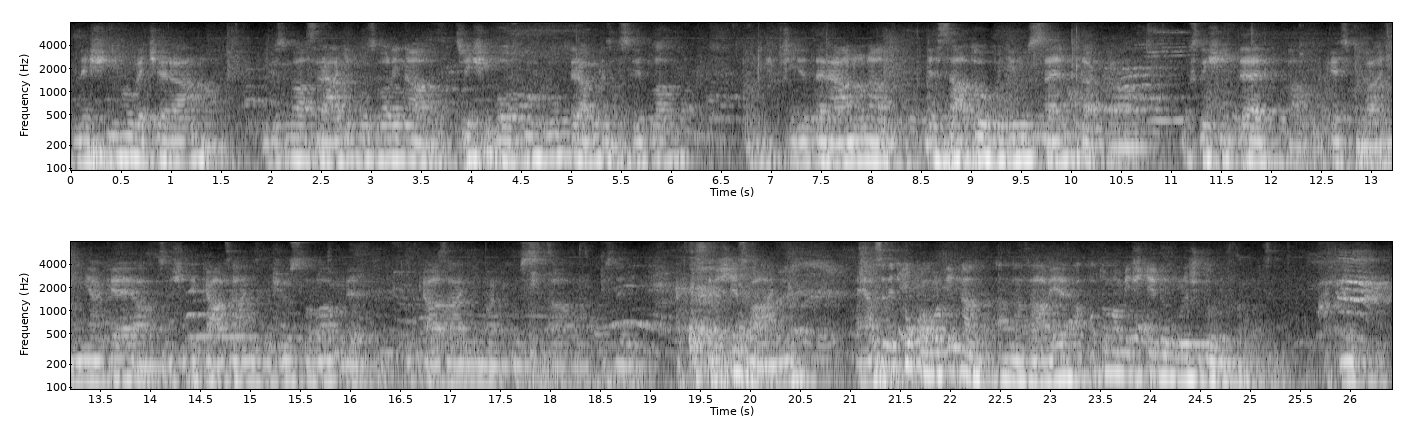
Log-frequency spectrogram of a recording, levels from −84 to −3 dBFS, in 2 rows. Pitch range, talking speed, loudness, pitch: 105-120 Hz, 125 wpm, -22 LUFS, 110 Hz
